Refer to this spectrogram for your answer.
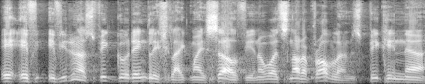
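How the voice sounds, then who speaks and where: A man speaks at a moderate pace with a Spanish accent. His pitch is medium, with ordinary pitch variation. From Argentina. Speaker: panel moderator. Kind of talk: panel discussion. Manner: animated.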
